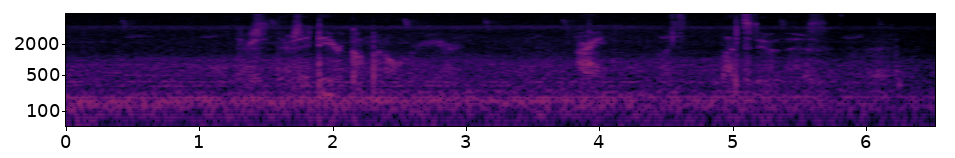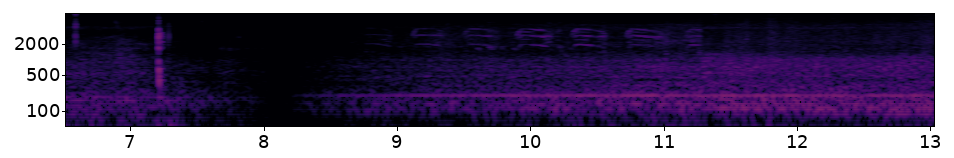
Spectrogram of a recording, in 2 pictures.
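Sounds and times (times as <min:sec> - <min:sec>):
faint steady hum: 0:00.0 - 0:13.0
bird chirping: 0:00.3 - 0:08.0, 0:08.8 - 0:11.3.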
